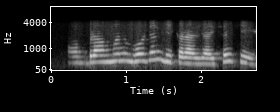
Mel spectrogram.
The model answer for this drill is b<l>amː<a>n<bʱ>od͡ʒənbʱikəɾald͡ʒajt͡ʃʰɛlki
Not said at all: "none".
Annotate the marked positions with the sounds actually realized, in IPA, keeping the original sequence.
ɾ, ə, bʱ

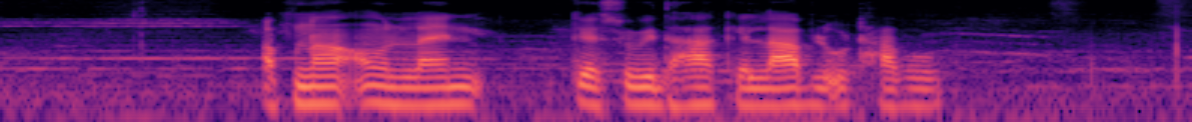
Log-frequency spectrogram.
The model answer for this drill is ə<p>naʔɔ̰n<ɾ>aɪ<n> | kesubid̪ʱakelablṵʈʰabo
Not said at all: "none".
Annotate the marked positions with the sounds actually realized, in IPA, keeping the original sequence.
p, l, n

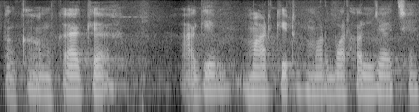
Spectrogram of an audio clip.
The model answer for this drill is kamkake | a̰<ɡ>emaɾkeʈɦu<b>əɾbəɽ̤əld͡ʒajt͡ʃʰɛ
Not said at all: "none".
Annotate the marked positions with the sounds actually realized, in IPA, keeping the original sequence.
ɡ, m

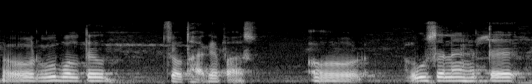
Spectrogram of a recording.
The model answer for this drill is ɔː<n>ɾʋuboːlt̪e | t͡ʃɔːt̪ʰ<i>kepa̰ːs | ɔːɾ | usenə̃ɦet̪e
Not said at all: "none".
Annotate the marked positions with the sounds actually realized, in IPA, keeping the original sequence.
none, a

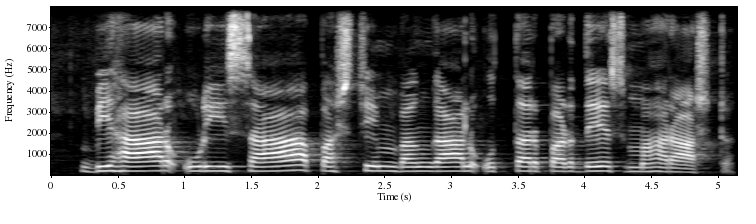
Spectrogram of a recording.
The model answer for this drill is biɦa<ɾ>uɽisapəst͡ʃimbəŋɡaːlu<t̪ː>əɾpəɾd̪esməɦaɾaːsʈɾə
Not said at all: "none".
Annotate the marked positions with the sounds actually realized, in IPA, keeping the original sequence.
ɾ, t̪ː

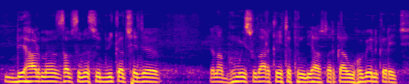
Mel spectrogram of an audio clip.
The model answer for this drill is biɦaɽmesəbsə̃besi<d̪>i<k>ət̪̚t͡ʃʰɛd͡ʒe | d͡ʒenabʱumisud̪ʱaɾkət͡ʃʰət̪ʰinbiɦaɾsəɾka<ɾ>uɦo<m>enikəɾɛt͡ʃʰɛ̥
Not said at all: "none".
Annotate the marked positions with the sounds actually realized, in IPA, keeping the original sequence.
d̪, k, ɾ, b

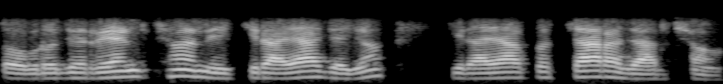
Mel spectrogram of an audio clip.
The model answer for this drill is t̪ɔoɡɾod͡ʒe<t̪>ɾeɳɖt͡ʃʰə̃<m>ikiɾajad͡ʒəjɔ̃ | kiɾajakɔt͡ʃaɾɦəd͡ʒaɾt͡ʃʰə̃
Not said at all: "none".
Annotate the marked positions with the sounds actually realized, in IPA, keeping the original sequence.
none, n

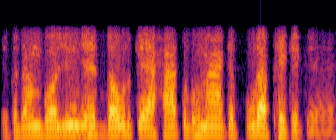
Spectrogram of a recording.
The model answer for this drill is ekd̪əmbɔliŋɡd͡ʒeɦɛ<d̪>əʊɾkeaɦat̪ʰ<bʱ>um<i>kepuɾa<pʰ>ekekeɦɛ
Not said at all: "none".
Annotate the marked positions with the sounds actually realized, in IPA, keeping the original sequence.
d̪, ɡʱ, a, pʰ

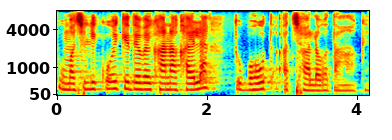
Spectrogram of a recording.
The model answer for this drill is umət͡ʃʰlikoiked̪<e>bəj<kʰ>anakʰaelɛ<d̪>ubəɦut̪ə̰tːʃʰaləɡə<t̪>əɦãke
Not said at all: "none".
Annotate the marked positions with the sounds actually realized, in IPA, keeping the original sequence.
e, kʰ, t̪, t̪

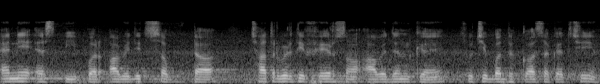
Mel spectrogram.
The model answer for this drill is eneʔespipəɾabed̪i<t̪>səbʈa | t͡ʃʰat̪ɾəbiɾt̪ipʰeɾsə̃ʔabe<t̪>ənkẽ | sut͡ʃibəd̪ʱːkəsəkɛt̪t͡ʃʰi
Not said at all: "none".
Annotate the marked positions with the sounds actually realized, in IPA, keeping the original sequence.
t̪, d̪

